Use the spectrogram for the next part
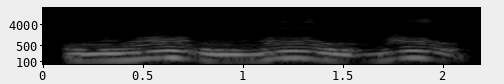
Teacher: ওয়াও পেশ বুটা যদি ঠোঁট গোল করে বলি তাহলে ঠিক,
